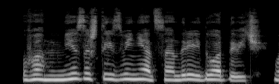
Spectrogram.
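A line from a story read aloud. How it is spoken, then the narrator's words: Exclaiming. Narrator (Russian): воскликнула я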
